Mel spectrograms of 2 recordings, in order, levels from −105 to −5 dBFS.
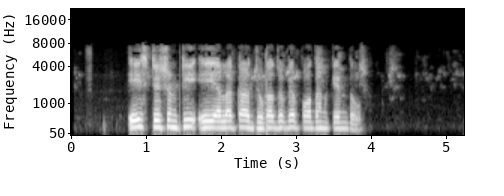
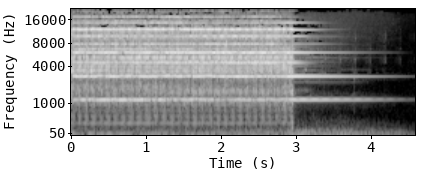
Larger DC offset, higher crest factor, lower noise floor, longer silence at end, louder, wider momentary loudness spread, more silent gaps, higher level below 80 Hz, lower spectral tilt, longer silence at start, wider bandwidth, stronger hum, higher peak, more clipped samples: neither; about the same, 16 dB vs 12 dB; first, -68 dBFS vs -53 dBFS; first, 1.35 s vs 0.9 s; second, -14 LUFS vs -7 LUFS; about the same, 11 LU vs 12 LU; neither; about the same, -52 dBFS vs -56 dBFS; first, -6 dB/octave vs 6 dB/octave; first, 0.75 s vs 0 s; second, 7.8 kHz vs over 20 kHz; neither; about the same, 0 dBFS vs 0 dBFS; neither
